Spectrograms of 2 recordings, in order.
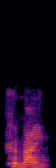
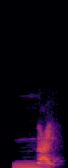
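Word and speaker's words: knight: way we don't say kite although that would be fun it's just night and night nighttime like dark outside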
